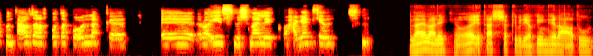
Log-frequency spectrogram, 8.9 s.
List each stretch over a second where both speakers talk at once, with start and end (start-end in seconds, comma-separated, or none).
none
